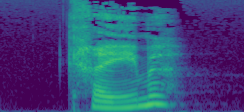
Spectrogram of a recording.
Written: cremes

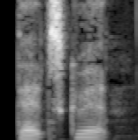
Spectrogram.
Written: danskvand

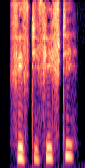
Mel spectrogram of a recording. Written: fifty-fifty

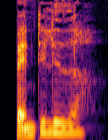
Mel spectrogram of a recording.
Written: bandeleder

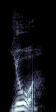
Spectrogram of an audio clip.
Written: JORDS

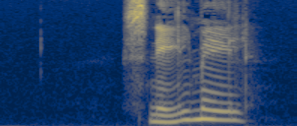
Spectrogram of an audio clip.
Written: snailmail

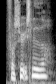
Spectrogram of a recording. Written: forsøgsleder

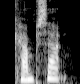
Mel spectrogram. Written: kampsang

